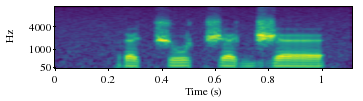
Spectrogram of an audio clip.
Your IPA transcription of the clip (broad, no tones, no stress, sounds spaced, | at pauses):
ɾ ɛ t͡ʃ u t͡ʃ ɛ d͡ʒ ɛ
